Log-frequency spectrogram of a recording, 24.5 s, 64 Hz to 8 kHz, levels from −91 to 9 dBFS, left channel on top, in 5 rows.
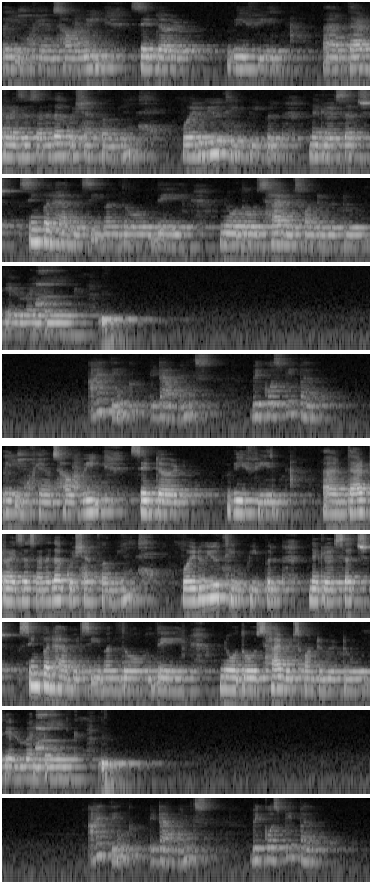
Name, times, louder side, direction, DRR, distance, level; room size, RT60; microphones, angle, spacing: voice 1, 0.0-2.4 3.0-3.7 4.3-6.9 7.3-15.6 16.0-16.2, right 5 dB, 85° right, 7 dB, 0.3 m, -25 dB
voice 2, 20.8-22.3 22.9-23.7, right 1 dB, 25° right, -2 dB, 0.5 m, -36 dB
4.8 x 2.5 x 2.4 m, 1.3 s
head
